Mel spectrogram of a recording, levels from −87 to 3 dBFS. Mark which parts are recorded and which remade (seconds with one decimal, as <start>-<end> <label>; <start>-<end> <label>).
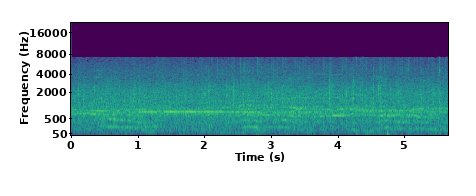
0.0-5.7 recorded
